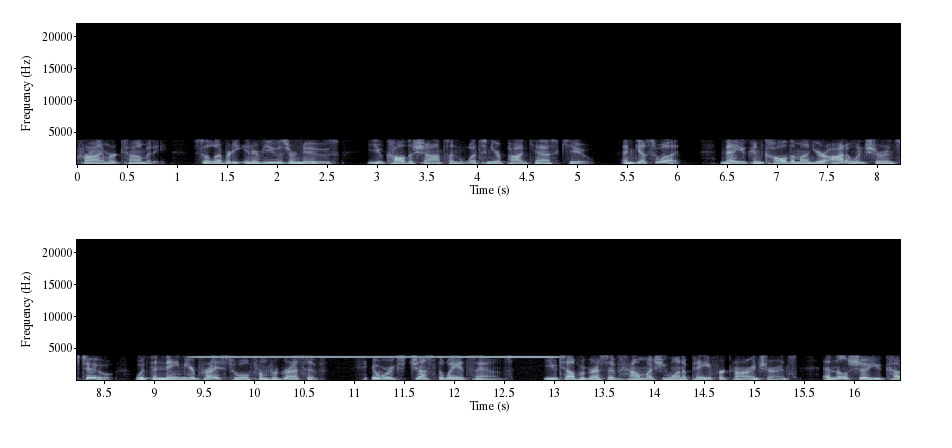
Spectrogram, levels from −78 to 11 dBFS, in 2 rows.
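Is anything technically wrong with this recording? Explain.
Yes. From 9.28 to 13.14 s, just after "insurance too with the", a feedback whistle appears, likely from a loudspeaker-to-microphone loop held at the edge of ringing: a thin, steady 3.6 kHz tone sits about 10 dB under the speech, swelling and fading slowly in level, within the narrow telephone band.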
